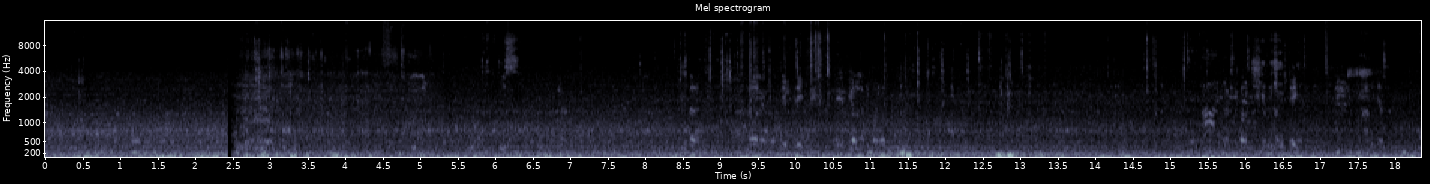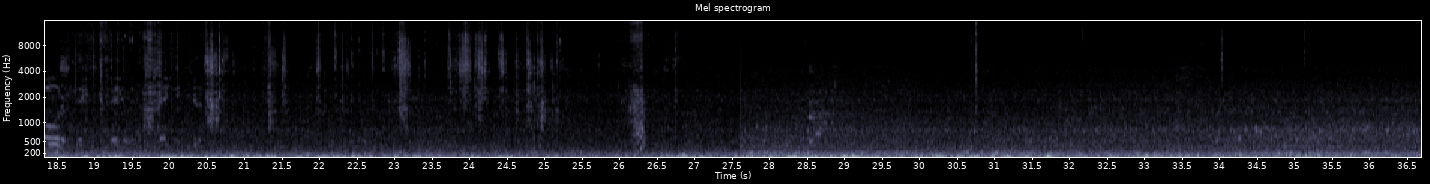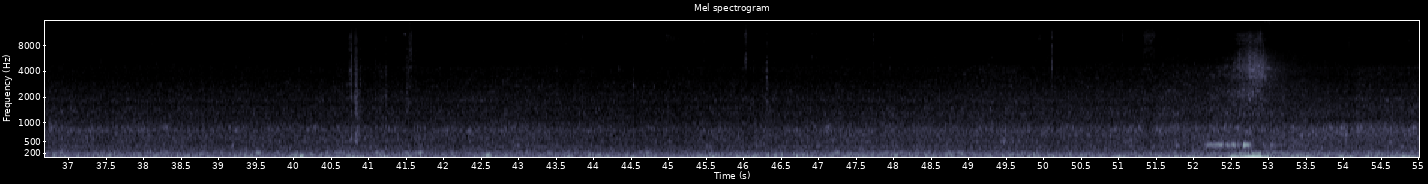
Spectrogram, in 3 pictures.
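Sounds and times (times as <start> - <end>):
vehicle engine and tyre rumble: 0.0 - 55.0
small clicks and rattles: 2.5 - 6.2, 7.9 - 17.8, 18.5 - 27.0.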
